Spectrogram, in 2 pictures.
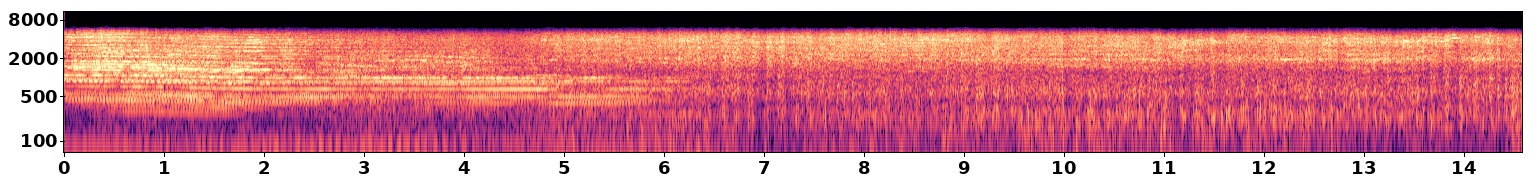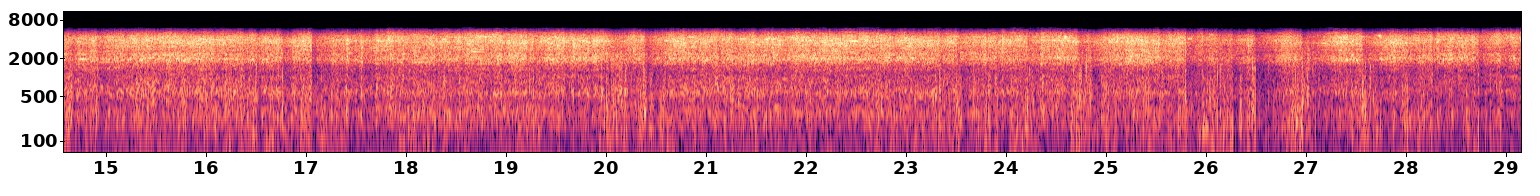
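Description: Diesel-hauled freight train passing close by. The lead locomotive's air horn sounds for the first few seconds, its pitch dropping as it goes past, over the rumble of the engines. Then comes the steady rolling noise and wheel clatter of the hopper cars, with sharper clicks near the end.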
